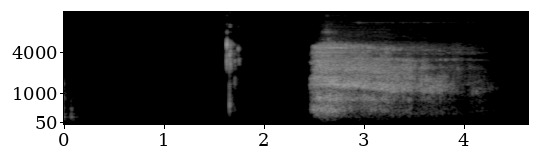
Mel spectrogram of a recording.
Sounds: Sigh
